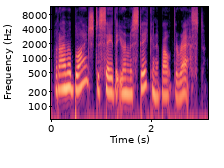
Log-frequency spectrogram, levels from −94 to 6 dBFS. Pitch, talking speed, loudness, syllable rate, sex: 210 Hz, 210 wpm, -16 LUFS, 5.7 syllables/s, female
